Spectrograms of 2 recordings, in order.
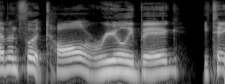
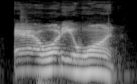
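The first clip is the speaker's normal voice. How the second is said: mock grumpy game-character voice; 3 semitones higher than usual. Voicing a private investigator at a second-story window: Ray NPC voice. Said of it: "Already regretting this voice".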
